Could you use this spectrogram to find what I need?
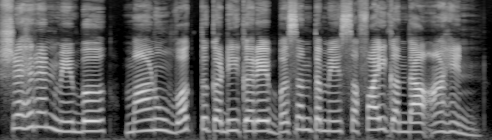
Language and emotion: Sindhi, neutral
